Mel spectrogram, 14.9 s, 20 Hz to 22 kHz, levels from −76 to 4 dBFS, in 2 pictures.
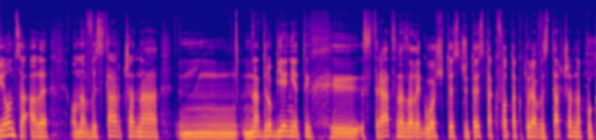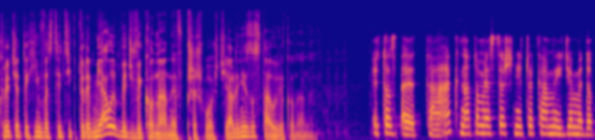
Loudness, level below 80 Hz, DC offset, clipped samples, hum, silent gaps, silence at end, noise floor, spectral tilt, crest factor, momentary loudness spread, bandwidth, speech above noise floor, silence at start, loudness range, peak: -17 LUFS; -46 dBFS; under 0.1%; under 0.1%; none; none; 0 s; -55 dBFS; -5 dB/octave; 16 dB; 5 LU; 17 kHz; 38 dB; 0 s; 2 LU; 0 dBFS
